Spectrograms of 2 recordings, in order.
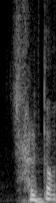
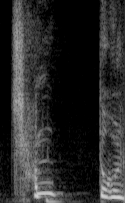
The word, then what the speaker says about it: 참떡: 이걸 어떤 분은 찰떡이라고 읽더라고. 찰떡 아니에요? 참떡이에요. 참떡. 참떡을 주시나니.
